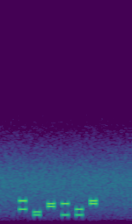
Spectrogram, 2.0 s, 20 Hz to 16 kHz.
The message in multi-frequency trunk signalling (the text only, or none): KP 1072 ST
